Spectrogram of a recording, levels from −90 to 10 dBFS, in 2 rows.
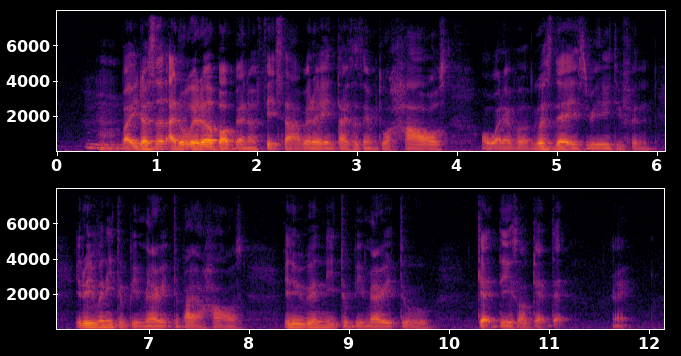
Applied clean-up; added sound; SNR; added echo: none; none; none; none.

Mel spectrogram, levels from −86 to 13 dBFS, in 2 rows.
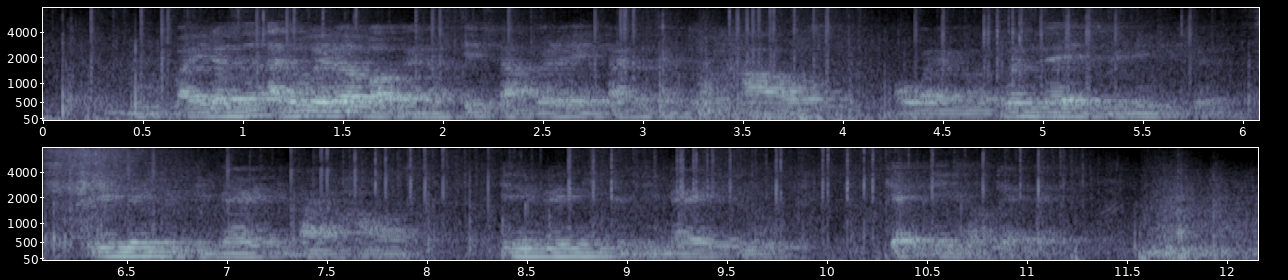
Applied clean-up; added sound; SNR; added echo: none; Fireworks; 11 dB; reverberation time 0.9 s.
